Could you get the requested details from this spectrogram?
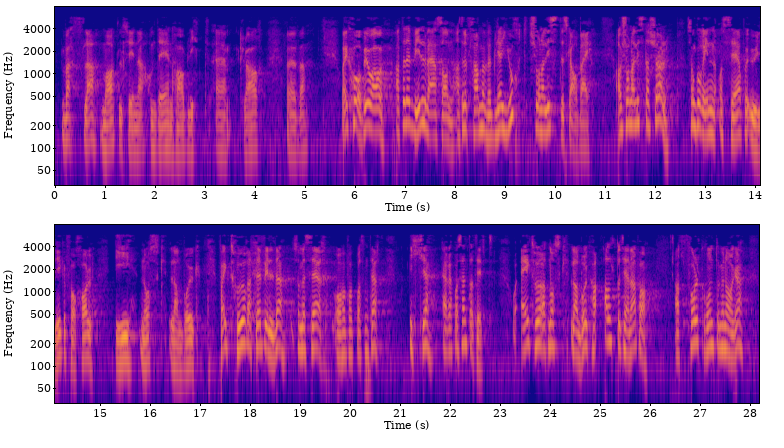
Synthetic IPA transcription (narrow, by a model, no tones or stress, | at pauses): ʋæʁslɑmɑːt̪ʰɪlsyːnəɔ̰md̪ɛɛnhɑɾblɪt̪ː | kʰlɑːʁʔøːʋə̰ | ɔɛɡhoːbəjʊɑʔɑt̪d̪ɛʋɪlʋæːɾəsɔnːɑ̰t̪d̪ɛfɾɑmːɔʋəblɪɾjʊɾt̪ʃʊʁnɑlɪst̪ɪskɑɾbæɪ | ʔɑ̰ʋʃʊʁnɑlɪst̪əʂøːl | sɔmɡoːɾɪnːɔseːɾpʰɔʔʉːliːkəfɔʁhɔl | ɪnɔsklɑ̰nbʁʉːkfɔɾɛɡ̚t̪ʰʁʉːɾɑt̪̚d̪ɛbɪld̪əsɔmɛseːɾʔɔ̰hɑfɔt̪̚pʰɾɛsənt̪ʰeːʁt̪ | ɪçːəæɾːɛpʁɛsɛnt̪ɑt̪ʰiːft̪ | ɔʔɛɡ̚t̪ʰʁʉːɾɑt̪nɔʁsklɑnbʁʉːkhɑɾɑlt̪ɔt̪ʰjeːnəpʰɔ | ʔɑt̪fɔlkɾʉnt̪ɔmɪnɔɾɡə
